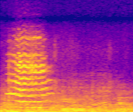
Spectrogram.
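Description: Tense horror-film score: a short, high, wavering cry in the first second gives way to a low, sustained drone.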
